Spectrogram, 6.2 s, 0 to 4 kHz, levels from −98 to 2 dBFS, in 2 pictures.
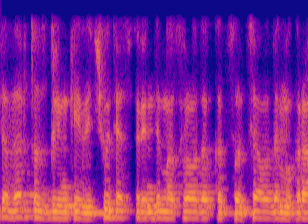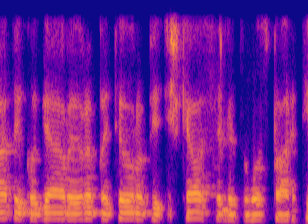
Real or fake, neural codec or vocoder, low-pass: fake; autoencoder, 48 kHz, 128 numbers a frame, DAC-VAE, trained on Japanese speech; 3.6 kHz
